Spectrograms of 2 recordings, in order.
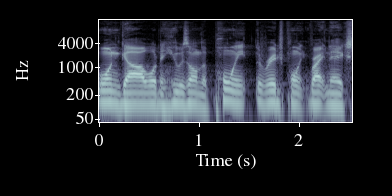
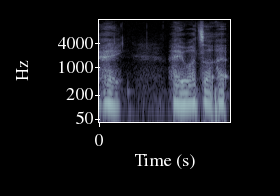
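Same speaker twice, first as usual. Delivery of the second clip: barely audible, very quiet half-whisper; 9 dB quieter than usual. Retelling how a hunting buddy greeted him: imitating someone half-whispering. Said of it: "he starts whispering".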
